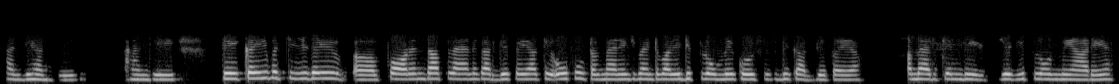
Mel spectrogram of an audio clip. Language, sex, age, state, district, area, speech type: Punjabi, female, 18-30, Punjab, Shaheed Bhagat Singh Nagar, urban, conversation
